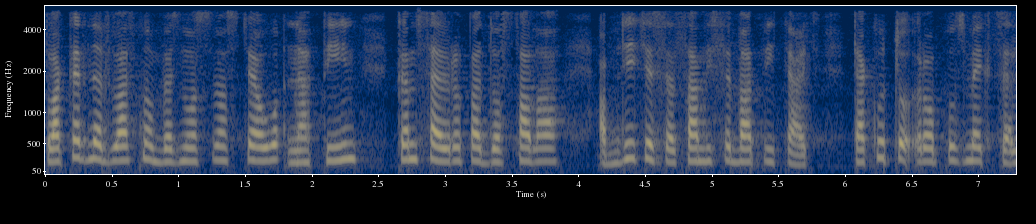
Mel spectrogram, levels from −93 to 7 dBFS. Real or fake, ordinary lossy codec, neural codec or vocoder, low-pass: fake; AAC, 32 kbps; codec, 16 kHz, 0.8 kbps, ZipCodec; 5.4 kHz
